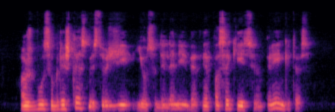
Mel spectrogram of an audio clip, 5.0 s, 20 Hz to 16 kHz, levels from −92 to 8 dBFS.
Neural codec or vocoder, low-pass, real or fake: codec, 24 kHz, 0.9 kbps, WavTokenizer, medium speech release version 2; 10.8 kHz; fake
